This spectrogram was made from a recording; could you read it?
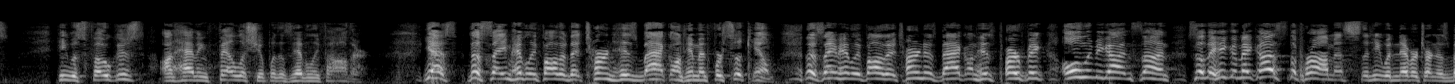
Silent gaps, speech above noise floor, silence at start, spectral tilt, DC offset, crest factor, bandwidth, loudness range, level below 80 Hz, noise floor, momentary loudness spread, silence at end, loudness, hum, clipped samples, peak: none; 31 dB; 0 s; -4 dB/octave; under 0.1%; 18 dB; 8 kHz; 4 LU; -58 dBFS; -52 dBFS; 9 LU; 0 s; -21 LUFS; none; under 0.1%; -4 dBFS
